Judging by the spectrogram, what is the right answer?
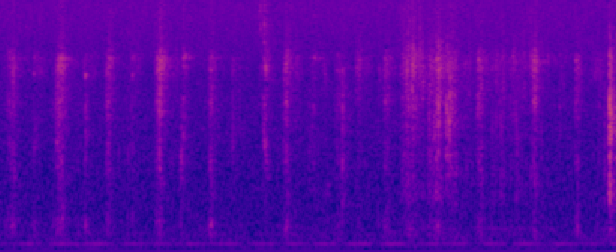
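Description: Faint chewing and small irregular crunching clicks of someone eating a salad of mixed greens with a plastic utensil from a plastic container, over a low steady hum.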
